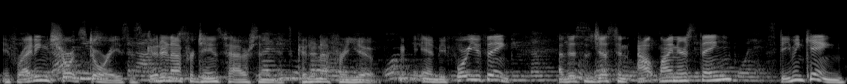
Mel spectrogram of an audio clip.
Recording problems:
muffled; slightly; fading above 3.5 kHz
voice in the background; loud; throughout; 7 dB below the speech

